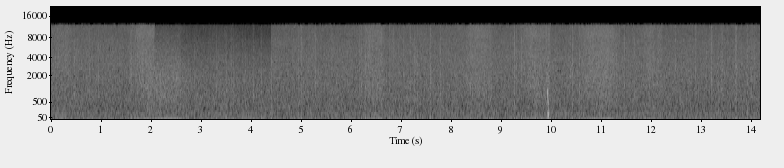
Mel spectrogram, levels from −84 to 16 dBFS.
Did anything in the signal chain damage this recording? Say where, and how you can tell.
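Yes: de-emphasis applied wrongly, 2.07 to 4.41 s, in processing. The speech turns muffled as a treble cut meant for pre-emphasized audio slopes down about 11 dB by 10 kHz.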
